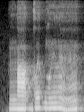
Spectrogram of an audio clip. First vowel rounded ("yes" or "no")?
no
